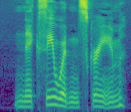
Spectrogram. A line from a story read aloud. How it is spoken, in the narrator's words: said Papa, laughing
